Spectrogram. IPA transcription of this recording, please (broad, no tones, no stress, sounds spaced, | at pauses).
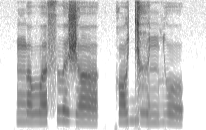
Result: ŋ ʌ β ʌ s ð ə ʒ ʌ | k ɔ ɟ ə ɣ ə ɲ ʎ o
